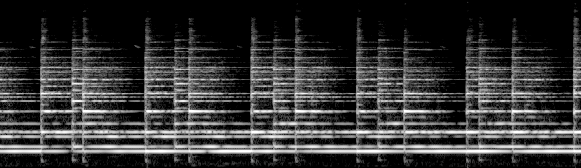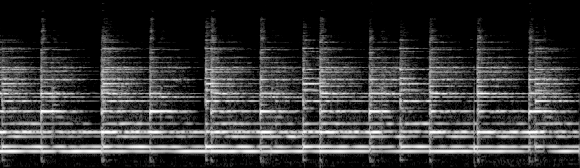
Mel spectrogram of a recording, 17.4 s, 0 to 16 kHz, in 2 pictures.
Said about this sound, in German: Es ist 12 Uhr. Sie hören die Glocken der Wallfahrtskirche Hilkering in Oberösterreich.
